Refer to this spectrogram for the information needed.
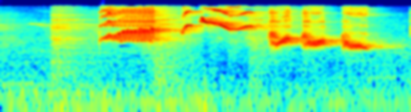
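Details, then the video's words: Orange-headed thrush (anis merah, Geokichla citrina) in long, chatty 'gacor' song used as a tutor recording for other songbirds: loud high bursts of varied notes, then a series of slurred phrases sliding downward, over quiet background. "Anis Merah GACOR Panjang cocok untuk masteran Burung"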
